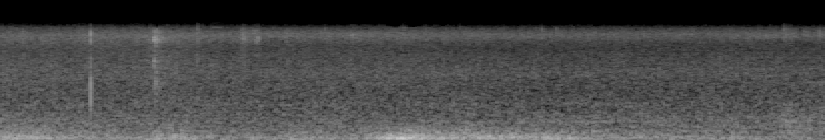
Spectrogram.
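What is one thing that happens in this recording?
Thunder rumbles deeply and swells to a low roll.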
